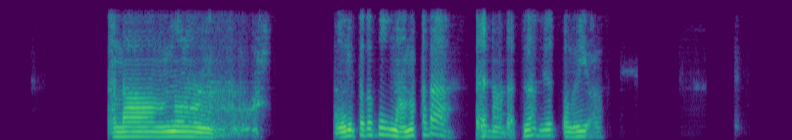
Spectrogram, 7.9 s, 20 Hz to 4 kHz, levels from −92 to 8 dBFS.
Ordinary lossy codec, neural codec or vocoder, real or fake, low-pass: none; codec, 24 kHz, 0.9 kbps, WavTokenizer, medium music audio release; fake; 3.6 kHz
